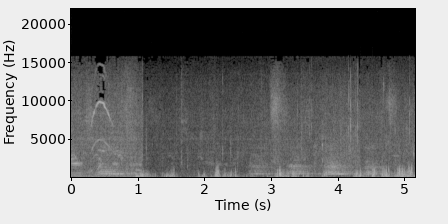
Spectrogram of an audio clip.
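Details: California sea lions at Santa Cruz Wharf on 26 March 2018, giving a run of hoarse, harmonic barks roughly once a second, mixed with people talking nearby outdoors.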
